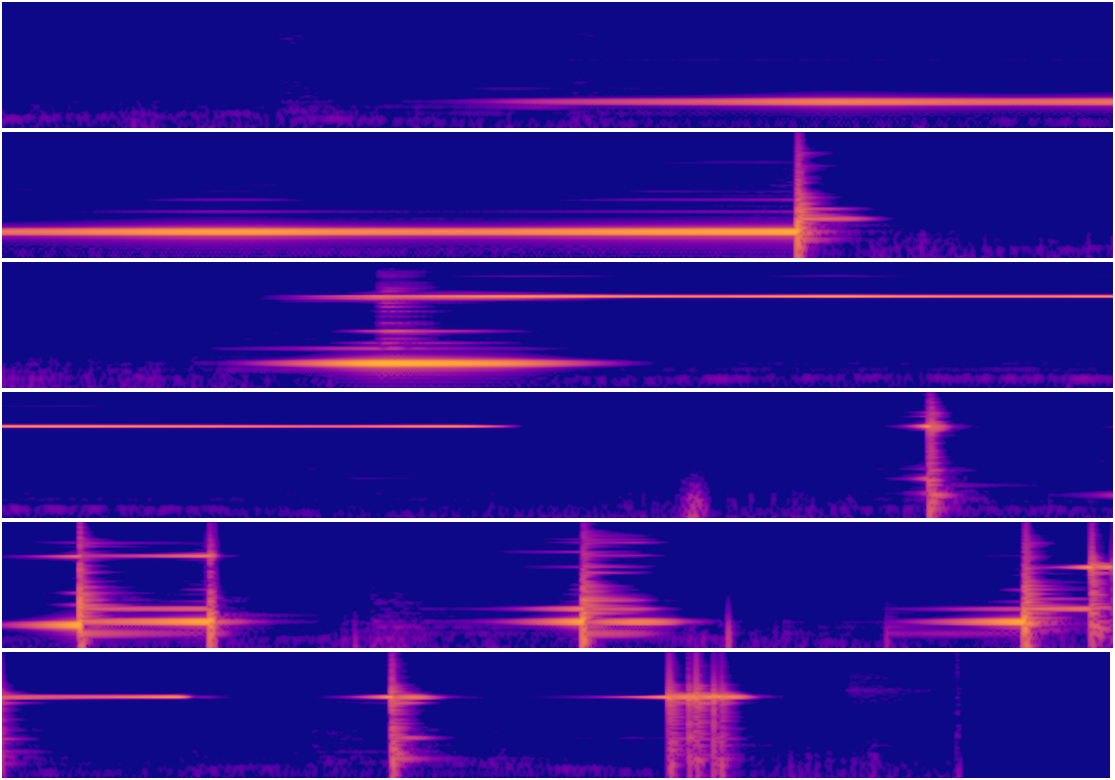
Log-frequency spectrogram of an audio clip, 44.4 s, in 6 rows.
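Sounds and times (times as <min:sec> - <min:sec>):
microphone feedback: 0:03.4 - 0:13.2, 0:16.5 - 0:25.6, 0:28.3 - 0:28.6, 0:29.7 - 0:31.2, 0:33.0 - 0:34.1, 0:35.8 - 0:38.3, 0:39.4 - 0:40.0, 0:41.0 - 0:42.1.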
